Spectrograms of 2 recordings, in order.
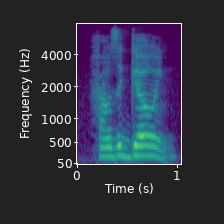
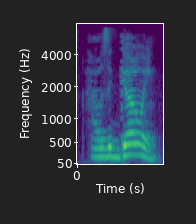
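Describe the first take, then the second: First: "How's it going?" with the pitch falling on "going"; falling tune. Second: "How's it going?" dropping firmly on "going"; falling tune. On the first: Teacher modelling the question, falling on "going". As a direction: let "going" drop down at the end. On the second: Teacher repeating the question for the class, tune falling. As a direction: bring "going" down at the end. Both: Shown as a demonstration. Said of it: "your intonation goes down".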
